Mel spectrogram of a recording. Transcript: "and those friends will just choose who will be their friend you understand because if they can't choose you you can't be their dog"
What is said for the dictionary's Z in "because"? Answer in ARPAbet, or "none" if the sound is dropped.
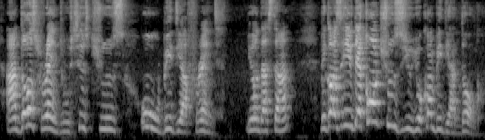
S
